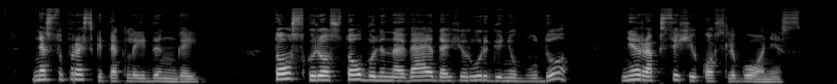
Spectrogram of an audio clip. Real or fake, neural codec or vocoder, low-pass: real; none; 14.4 kHz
